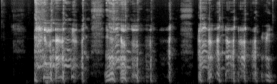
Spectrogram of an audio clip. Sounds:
Cough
